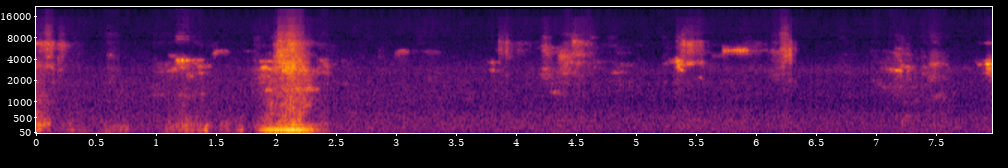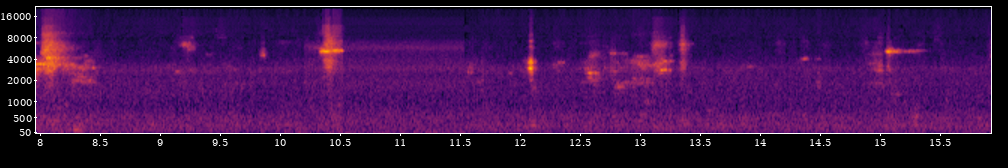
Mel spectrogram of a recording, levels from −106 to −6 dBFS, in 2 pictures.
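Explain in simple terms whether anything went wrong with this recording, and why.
Something went wrong twice, close together, near the 10-second mark.

Repeated packet loss (robotic sound): from 10.07 to 10.45 s, small chunks of the audio failed to arrive over the network, about five times in quick succession, each hole up to 40 ms long. The receiver patched each one by stretching the sound just before it, so about a third of this short stretch is filler. The speech turns choppy, with bits missing.

Long network dropout: from 10.51 to 11.55 s, just over a second of speech is gone. The cause is likely a connection interruption where nothing came through at all. The receiver filled the entire gap with a continuation of the last sound, so there is no clean silence, just an artificial buzz or hiss that fades. The speech resumes at 11.55 s, and the missing second is never recovered.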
